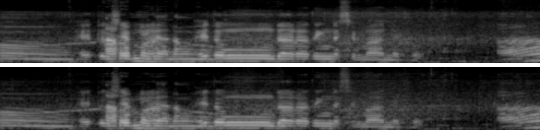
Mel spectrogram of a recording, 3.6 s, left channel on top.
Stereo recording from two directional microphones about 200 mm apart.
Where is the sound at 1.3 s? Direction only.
20° right (ahead or behind).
